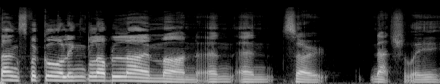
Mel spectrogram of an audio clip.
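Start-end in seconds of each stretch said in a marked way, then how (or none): 0.0-2.0 badly done, pitched-up fake Caribbean accent. Retelling a business's phone answering message: imitating a bad Caribbean accent.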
